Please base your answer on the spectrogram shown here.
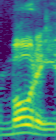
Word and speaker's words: Māori: you sing it once in Maori, or Māori is how you'd actually pronounce it, and then you repeat the same song but in the English language.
